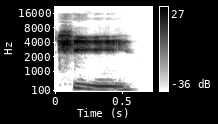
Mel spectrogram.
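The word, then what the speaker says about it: Cay: Pronounced key. Oh, Half Moon Key?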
